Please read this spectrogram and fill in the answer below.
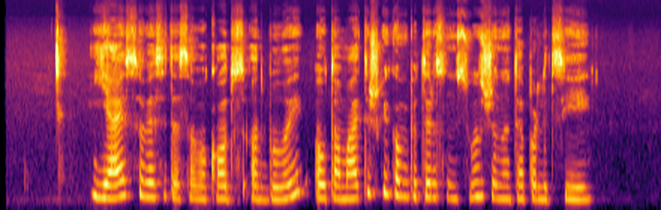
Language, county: Lithuanian, Vilnius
